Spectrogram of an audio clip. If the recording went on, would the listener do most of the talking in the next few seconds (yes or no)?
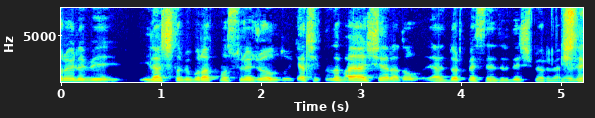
yes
